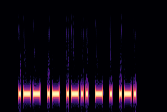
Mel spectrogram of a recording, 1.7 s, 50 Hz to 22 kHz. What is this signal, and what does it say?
Morse code, heard as a keyed tone, about 51 wpm, 700 Hz. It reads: WALTER
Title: USA Common Names - 50wpm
